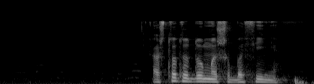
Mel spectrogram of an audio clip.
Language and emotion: Russian, neutral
